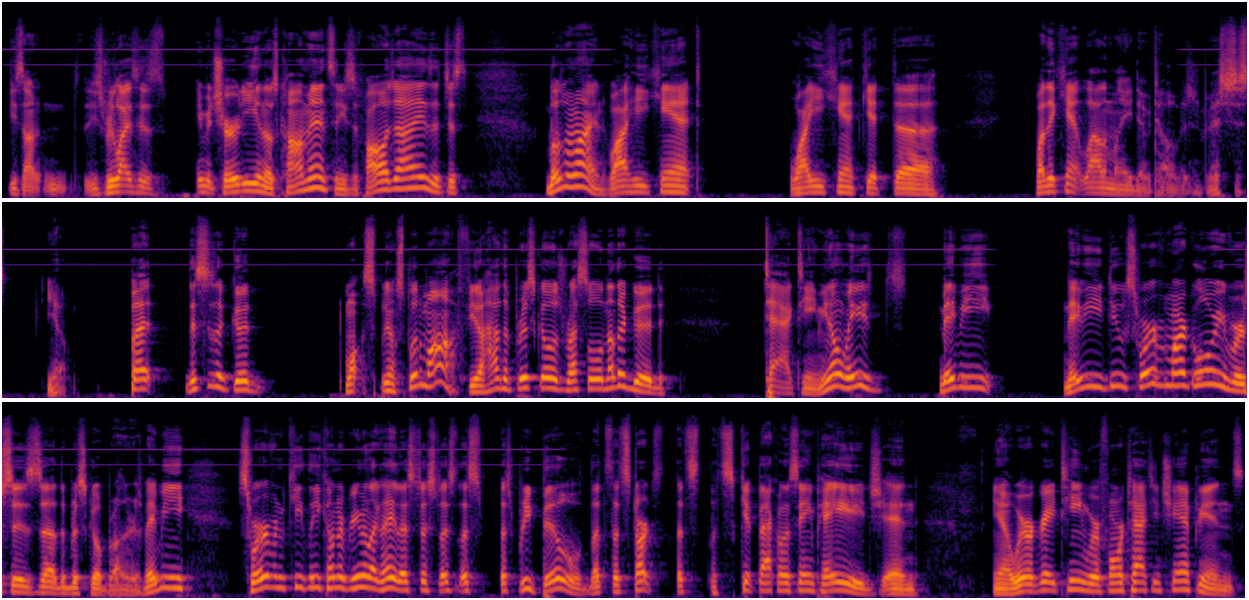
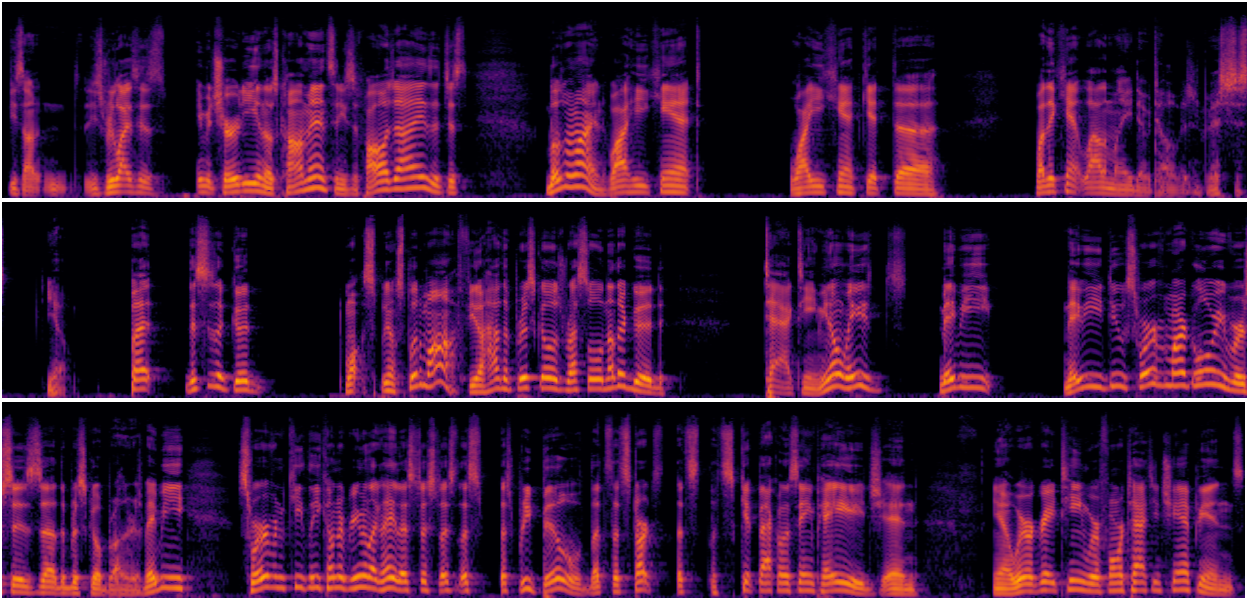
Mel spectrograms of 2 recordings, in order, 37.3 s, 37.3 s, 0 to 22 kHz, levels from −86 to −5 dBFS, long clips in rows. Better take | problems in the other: second | high-pitched whine; faint; until 6 s, from 12 to 22 s and from 25 to 30 s; 8 kHz, 25 dB below the speech

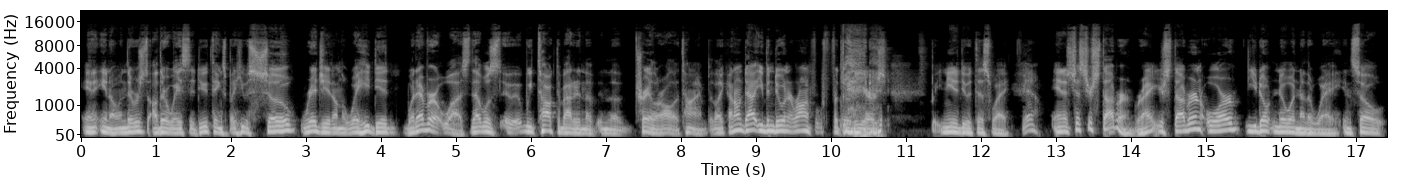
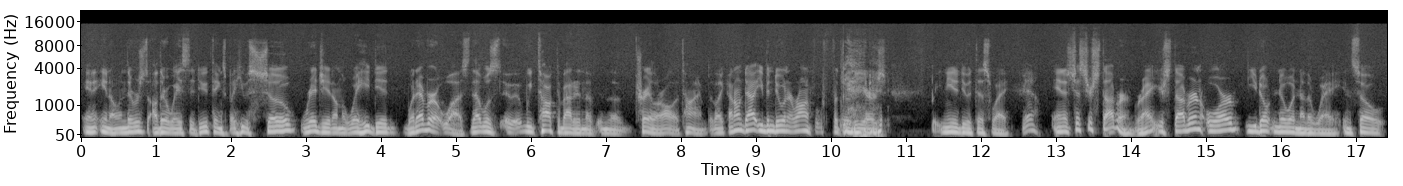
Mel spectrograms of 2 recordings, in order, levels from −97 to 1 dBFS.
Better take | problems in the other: first | hiss; faint; throughout; 20 dB below the speech

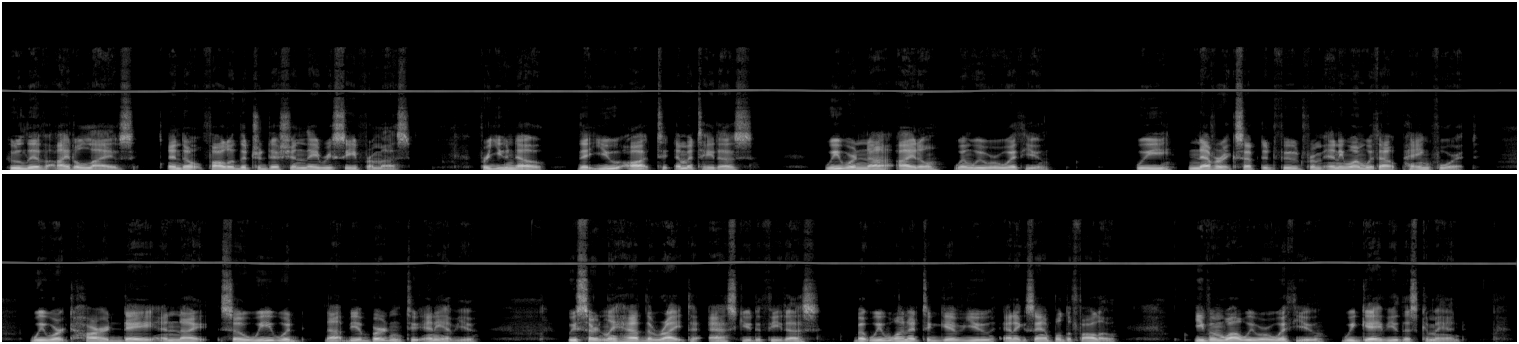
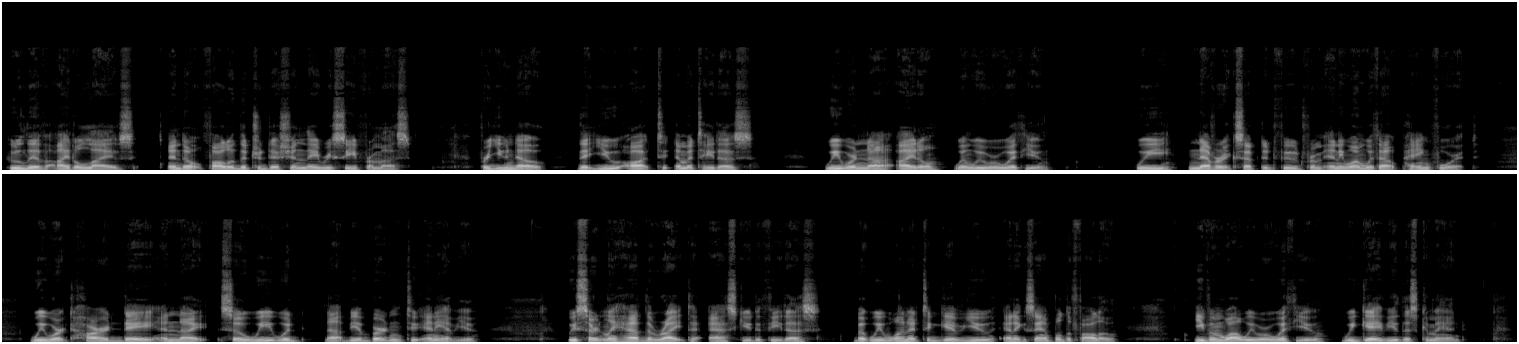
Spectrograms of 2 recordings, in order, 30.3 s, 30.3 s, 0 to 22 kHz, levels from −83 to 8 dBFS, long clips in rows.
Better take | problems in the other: second | high-pitched whine; faint; throughout; 10.5 kHz, 20 dB below the speech

